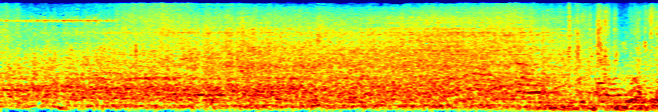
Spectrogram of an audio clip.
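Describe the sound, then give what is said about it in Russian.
An electric commuter train pulls into a railway station platform where people stand waiting, giving a loud, steady rumble of rolling wheels and rail noise that holds evenly throughout. “Платформа железнодорожной станции. Стоят люди, подходит электричка.”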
